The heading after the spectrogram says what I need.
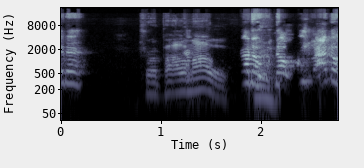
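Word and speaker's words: Polamalu: Palomalo.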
